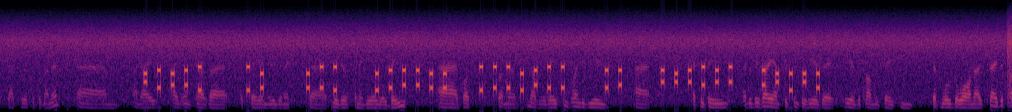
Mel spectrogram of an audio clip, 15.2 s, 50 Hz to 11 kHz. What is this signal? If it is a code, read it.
DTMF, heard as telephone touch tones, dialled by machine, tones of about 50 ms, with a squelch burst at the end. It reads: *5783 34 463 158844 3661866 58 0*090# 8*1*4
